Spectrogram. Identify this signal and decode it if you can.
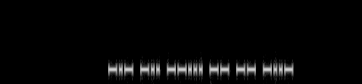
Morse code, heard as a keyed tone, about 46 wpm, 700 Hz. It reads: KD7MMX
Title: USA Call Signs - 6 Characters - 4x Character Spacing - 45wpm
